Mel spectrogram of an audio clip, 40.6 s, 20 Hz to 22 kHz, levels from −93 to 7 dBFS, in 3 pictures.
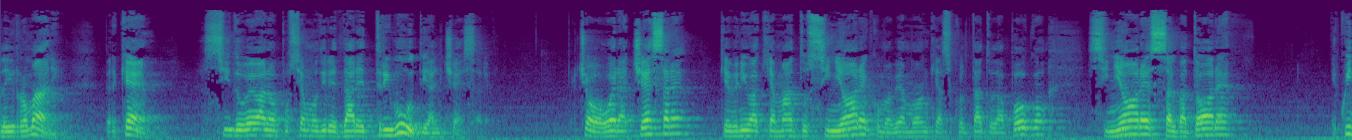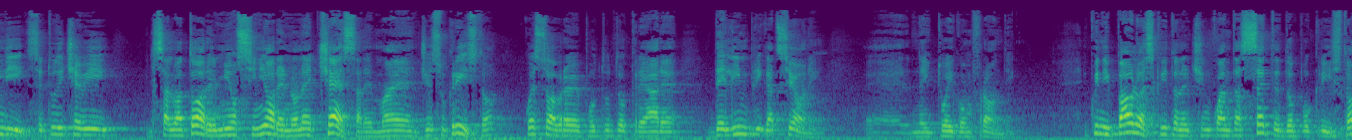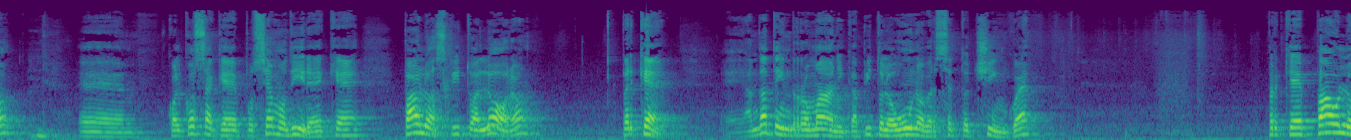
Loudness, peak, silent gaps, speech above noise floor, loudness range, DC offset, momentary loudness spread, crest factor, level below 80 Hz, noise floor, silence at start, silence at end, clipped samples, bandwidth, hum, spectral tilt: -18 LUFS; 0 dBFS; none; 28 dB; 5 LU; under 0.1%; 16 LU; 18 dB; -40 dBFS; -46 dBFS; 0 s; 0 s; under 0.1%; 16 kHz; none; -5 dB/octave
